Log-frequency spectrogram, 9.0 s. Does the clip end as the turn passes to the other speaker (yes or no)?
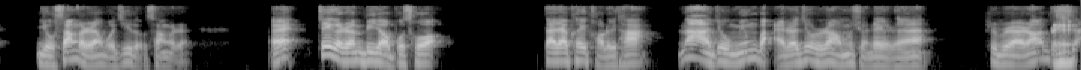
no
